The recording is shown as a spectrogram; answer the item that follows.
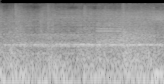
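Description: Dense action-trailer sound mix: a loud rushing, rumbling noise with one steady high tone held over it.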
